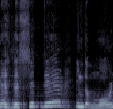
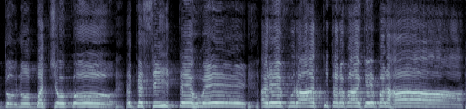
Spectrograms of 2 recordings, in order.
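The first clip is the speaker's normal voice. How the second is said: preaching at full force; 3 semitones higher, 12 dB louder, slower than usual. Acted. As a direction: drive the tragedy home from the pulpit. Urdu recital at full force.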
